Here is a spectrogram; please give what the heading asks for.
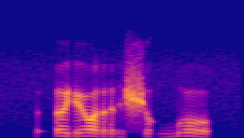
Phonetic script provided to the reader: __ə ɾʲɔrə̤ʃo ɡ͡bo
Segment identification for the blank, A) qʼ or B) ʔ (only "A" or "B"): B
